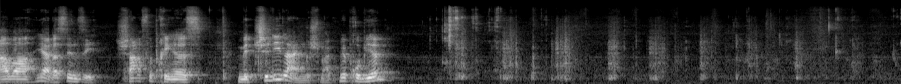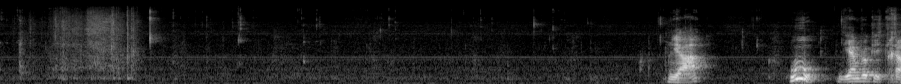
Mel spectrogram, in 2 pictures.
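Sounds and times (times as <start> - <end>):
person crunching a crisp: 4.3 - 10.8.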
